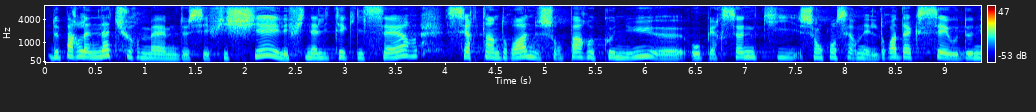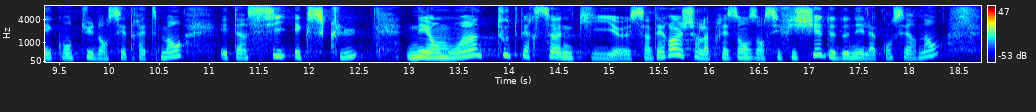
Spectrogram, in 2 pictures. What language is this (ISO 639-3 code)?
fra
